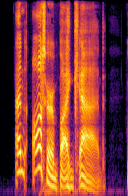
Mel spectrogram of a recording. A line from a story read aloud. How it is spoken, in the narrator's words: we exclaimed in the same breath, laughing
